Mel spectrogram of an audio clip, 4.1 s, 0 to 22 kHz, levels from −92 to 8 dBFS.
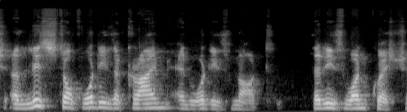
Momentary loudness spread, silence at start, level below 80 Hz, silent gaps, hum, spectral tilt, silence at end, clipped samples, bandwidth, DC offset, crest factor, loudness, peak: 10 LU; 0 s; -66 dBFS; none; none; -6 dB/octave; 0 s; under 0.1%; 15 kHz; under 0.1%; 18 dB; -19 LUFS; -2 dBFS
